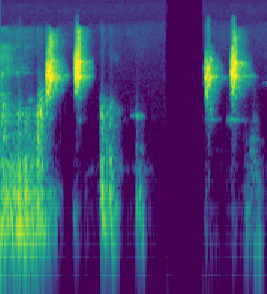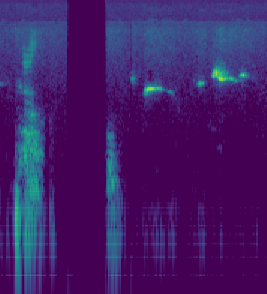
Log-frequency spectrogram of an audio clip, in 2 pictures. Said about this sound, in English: The sounds of nature all around us, the birds and the roosters.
